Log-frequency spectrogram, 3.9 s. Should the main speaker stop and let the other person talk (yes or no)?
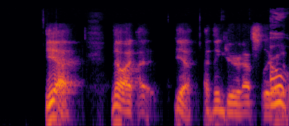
yes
